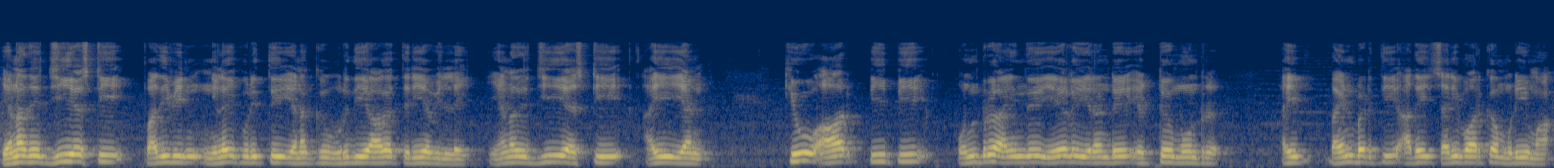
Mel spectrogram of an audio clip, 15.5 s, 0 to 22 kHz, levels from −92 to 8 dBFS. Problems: none marked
